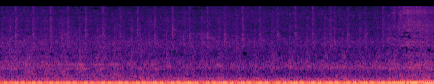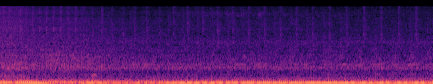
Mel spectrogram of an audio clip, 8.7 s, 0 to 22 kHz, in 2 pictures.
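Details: 2020 Ram Hemi V8 truck, 12,450 miles, cold remote start after sitting about two weeks: heavy low idle rumble with a faint, fairly regular ticking underneath, suspected lifter tick or knock; first time heard, gone after restart a minute later.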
